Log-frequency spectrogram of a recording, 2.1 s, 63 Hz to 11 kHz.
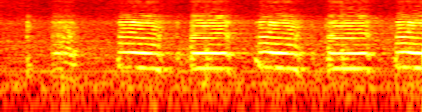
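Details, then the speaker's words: Jeep Wrangler TJ (1999) steering being worked after sway bar link replacement, now needing hard effort; about five sharp rising squeaks in two seconds, seeming near the column top from the driver's seat; steering squeak. "the first thing here that's weird is this squeaking noise go ahead and work the steering"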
